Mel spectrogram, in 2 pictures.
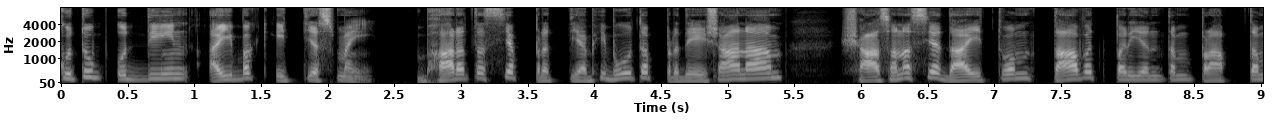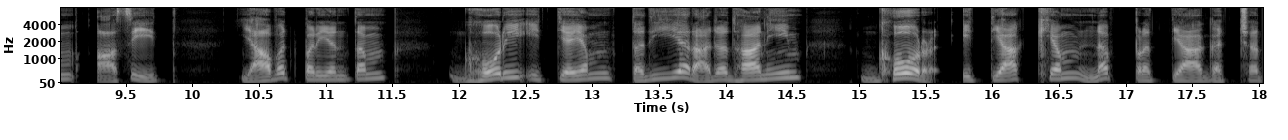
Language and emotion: Sanskrit, neutral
